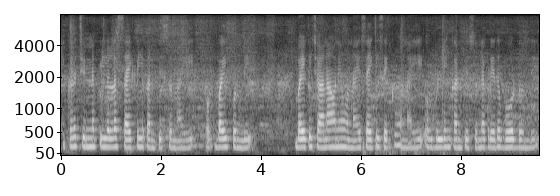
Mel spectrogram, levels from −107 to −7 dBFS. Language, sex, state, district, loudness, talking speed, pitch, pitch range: Telugu, female, Andhra Pradesh, Anantapur, -30 LUFS, 125 wpm, 175 Hz, 170-185 Hz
